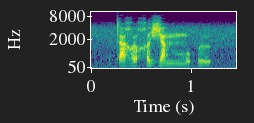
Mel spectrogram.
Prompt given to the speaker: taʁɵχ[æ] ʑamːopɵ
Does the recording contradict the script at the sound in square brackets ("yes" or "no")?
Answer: yes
